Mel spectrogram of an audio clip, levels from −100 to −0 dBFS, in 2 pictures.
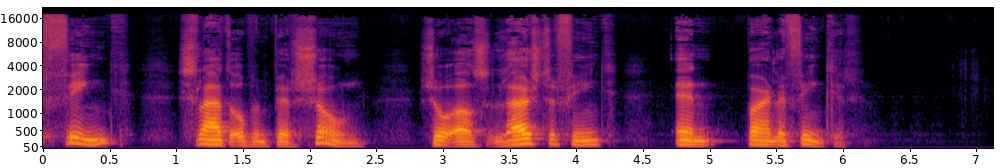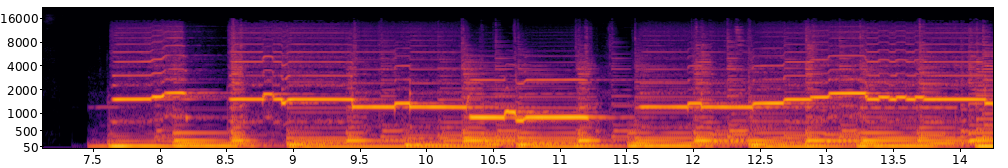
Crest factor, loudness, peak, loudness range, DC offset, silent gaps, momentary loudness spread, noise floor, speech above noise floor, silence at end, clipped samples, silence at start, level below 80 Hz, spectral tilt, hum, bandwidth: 18 dB; -23 LUFS; -4 dBFS; 8 LU; under 0.1%; none; 12 LU; -79 dBFS; 53 dB; 0 s; under 0.1%; 0 s; -32 dBFS; -6 dB/octave; none; 18 kHz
